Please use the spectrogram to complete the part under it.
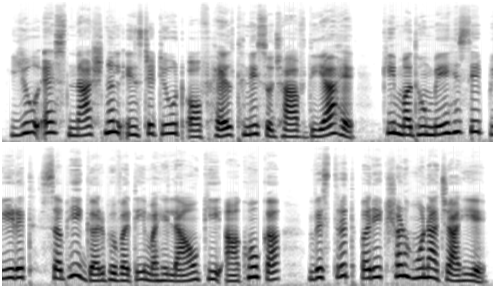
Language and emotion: Hindi, neutral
